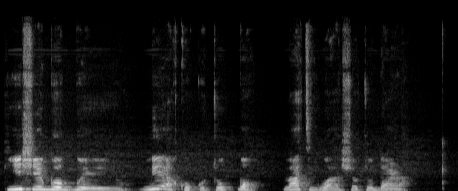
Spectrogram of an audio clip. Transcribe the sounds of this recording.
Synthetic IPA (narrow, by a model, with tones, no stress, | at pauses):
kiː˨˦ʃe˧ɡ͡bo˧ɡ͡be˨e˨j̃ã˨nĩ˦a˦˨ko˧ko˨to˨˦k͡pɔ˦˨ | la˦ti˧wa˦a˧ʃɔ˧to˦da˦ɾa˦˨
